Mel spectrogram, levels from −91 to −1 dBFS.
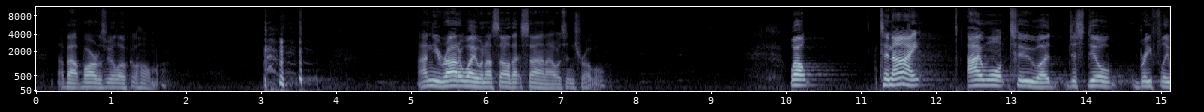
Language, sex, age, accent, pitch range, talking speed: English, male, 50-69, American, 125-160 Hz, 100 wpm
